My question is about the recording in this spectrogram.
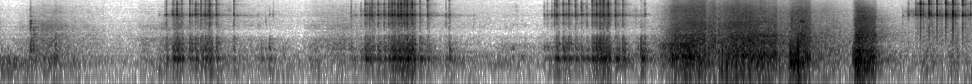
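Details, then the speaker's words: Briggs and Stratton engine on a Brutus Power Roller, recoil clutch after disassembly, cleaning and reinstall: fast, light, even clicking as the pulley is hand-turned. It now ratchets freely one way and locks the other. What made the balls hang up is unclear. "You can hear it ratcheting now, so it turns one way, locks in the other way."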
